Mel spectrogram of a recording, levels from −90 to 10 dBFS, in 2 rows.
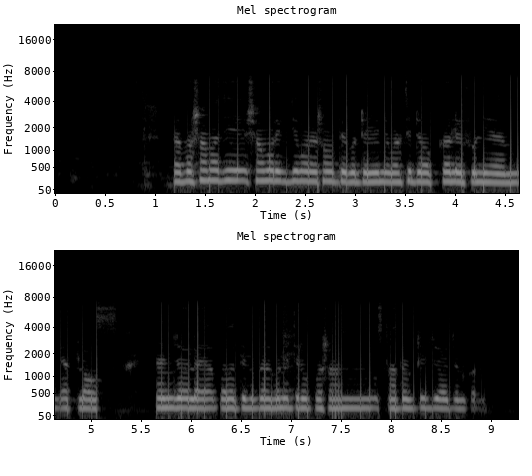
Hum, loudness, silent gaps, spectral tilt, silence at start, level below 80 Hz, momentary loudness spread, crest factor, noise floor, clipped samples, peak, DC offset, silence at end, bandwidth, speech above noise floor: none; -42 LUFS; none; -8 dB/octave; 1.2 s; -72 dBFS; 7 LU; 12 dB; -89 dBFS; under 0.1%; -28 dBFS; under 0.1%; 0.4 s; 7.2 kHz; 48 dB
